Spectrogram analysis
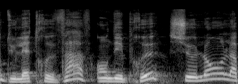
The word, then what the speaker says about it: Vav: Voilà le Vav. Vav ou W-A-W. Et comment ça s'écrit, comment ça se prononce? C'est clairement V.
